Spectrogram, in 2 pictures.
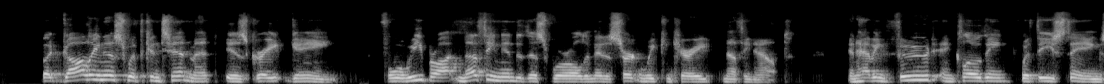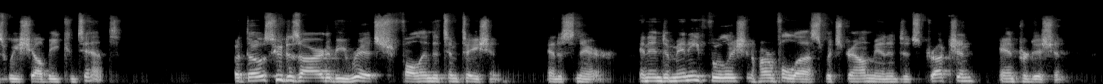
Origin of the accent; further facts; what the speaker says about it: Missouri, United States; I tell everybody I'm from Missouri, you have to show me.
